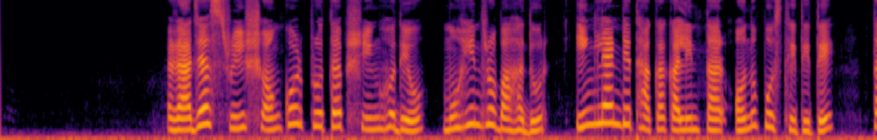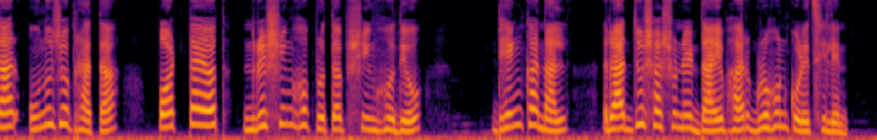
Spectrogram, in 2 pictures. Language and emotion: Bengali, neutral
